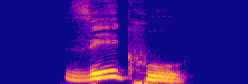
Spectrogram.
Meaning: 1. sea cow, sirenian 2. hippopotamus
- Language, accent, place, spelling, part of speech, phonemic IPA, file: German, Germany, Berlin, Seekuh, noun, /ˈzeːˌkuː/, De-Seekuh.ogg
